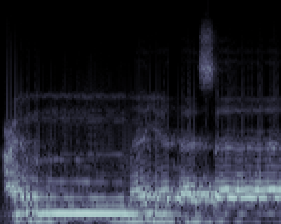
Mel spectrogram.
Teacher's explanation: nun tasydid dan mim tasydid, maka kita baca dengung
